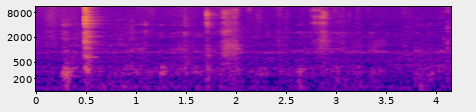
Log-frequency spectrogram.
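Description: A fork clinking and scraping against a dinner plate: one sharp clink about half a second in, then a few faint taps and scrapes.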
